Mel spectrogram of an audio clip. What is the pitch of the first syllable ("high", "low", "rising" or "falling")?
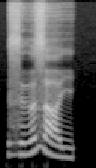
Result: rising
